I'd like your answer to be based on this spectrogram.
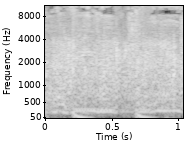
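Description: Guests clap together as a bride and groom enter a wedding reception hall, a brief burst of loud, continuous applause over low music.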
